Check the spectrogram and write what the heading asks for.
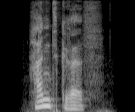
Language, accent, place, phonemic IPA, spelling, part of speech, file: German, Germany, Berlin, /ˈhantˌɡʁɪf/, Handgriff, noun, De-Handgriff.ogg
- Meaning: handgrip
